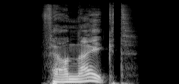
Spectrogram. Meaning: 1. past participle of verneigen 2. inflection of verneigen: second-person plural present 3. inflection of verneigen: third-person singular present 4. inflection of verneigen: plural imperative
- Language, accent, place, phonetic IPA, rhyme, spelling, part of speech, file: German, Germany, Berlin, [fɛɐ̯ˈnaɪ̯kt], -aɪ̯kt, verneigt, verb, De-verneigt.ogg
